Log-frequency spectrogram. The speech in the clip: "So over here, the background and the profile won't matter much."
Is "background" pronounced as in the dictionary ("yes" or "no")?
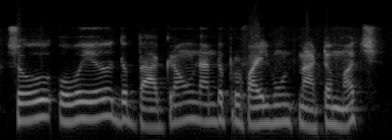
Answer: yes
